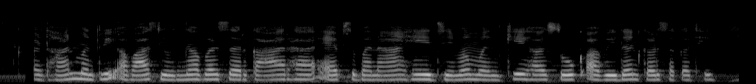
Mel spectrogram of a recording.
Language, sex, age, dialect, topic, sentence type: Chhattisgarhi, female, 18-24, Western/Budati/Khatahi, banking, statement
